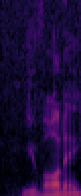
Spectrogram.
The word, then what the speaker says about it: Uvalde: Uvalde.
